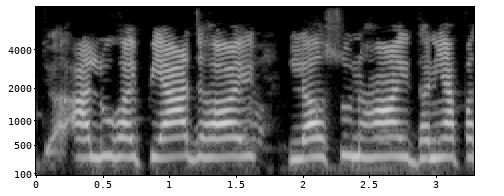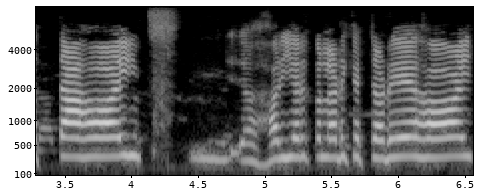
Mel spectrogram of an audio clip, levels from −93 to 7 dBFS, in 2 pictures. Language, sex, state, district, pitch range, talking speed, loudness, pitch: Maithili, female, Bihar, Samastipur, 310-320 Hz, 135 wpm, -19 LUFS, 315 Hz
